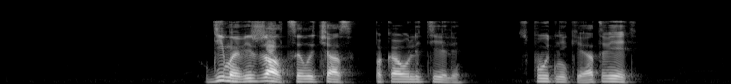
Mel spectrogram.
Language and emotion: Russian, neutral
